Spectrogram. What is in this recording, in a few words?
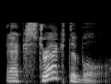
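"extractible", British English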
